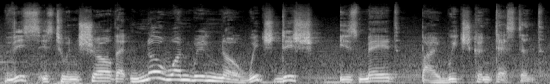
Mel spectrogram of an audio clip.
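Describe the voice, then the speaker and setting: A man's voice: mid-range voice, big pitch swings, measured pace, faint music behind. A man playing a grand, formal showman hosting a cooking contest in a video game. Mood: formal, explanatory. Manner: theatrical, formal announcing.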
